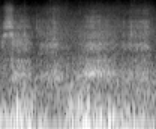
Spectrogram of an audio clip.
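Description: Steady wind rumble on a chest-mounted action camera's microphone while a mountain bike rolls along an asphalt path.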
